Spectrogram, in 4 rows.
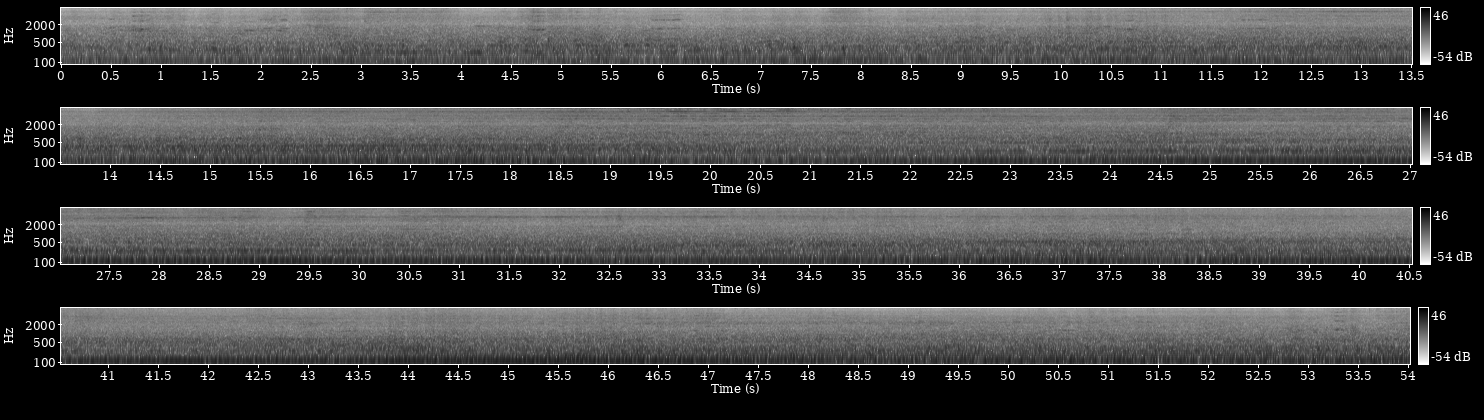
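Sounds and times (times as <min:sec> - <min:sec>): diesel locomotive passing: 0:00.0 - 0:54.0
train wheels rumbling on rail: 0:00.0 - 0:54.0
high wheel squeal: 0:00.3 - 0:06.5, 0:09.4 - 0:54.0.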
